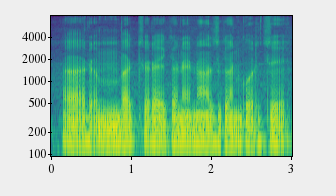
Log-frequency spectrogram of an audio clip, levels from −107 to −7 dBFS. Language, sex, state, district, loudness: Bengali, male, Tripura, West Tripura, -19 LUFS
